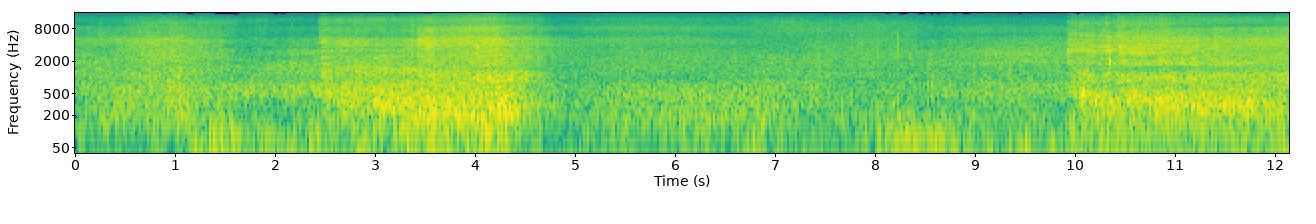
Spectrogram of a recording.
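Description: Small surf waves breaking and washing up the sand at the shoreline, with wind on the microphone. One wave swells up and breaks about four seconds in, and another breaks suddenly near the end.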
